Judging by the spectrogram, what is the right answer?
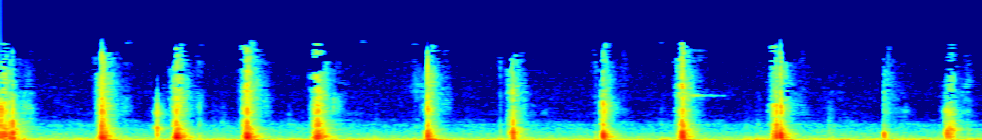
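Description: Bubbles of a large silicone pop it fidget toy being pushed in one after another by fingers, a sharp pop about three times a second at an uneven pace, some pops louder than others.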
